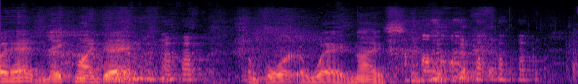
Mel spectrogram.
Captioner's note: laugh; laugh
